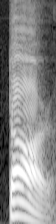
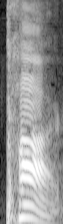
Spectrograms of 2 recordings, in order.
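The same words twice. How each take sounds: First: টার with an unaspirated hard T. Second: ঠার with a puff of air on the T; aspirated phonetic T. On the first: Teacher spells out T-A-R for learners, টার with hard T. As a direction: say টার with no puff on the T. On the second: Teacher shows phonetic T to learners, ঠার aspirated. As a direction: breathe out on the first sound of ঠার. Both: Shown as a demonstration. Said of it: "টি তে ঠ উচ্চারিত ফোনেটিক্সে".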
